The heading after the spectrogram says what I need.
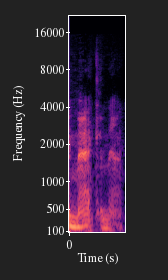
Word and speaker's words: Mackinac: They say Mackinac. That's how they say the name of the island.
